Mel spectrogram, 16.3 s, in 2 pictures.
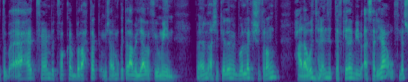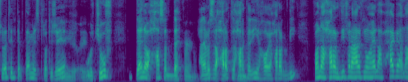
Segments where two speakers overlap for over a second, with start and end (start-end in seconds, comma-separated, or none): none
